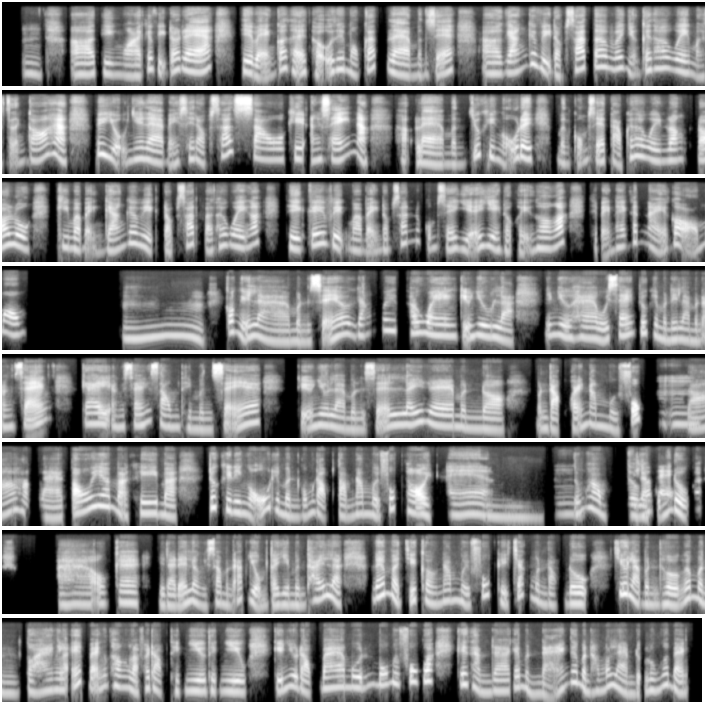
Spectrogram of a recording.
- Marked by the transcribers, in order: tapping; background speech
- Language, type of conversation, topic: Vietnamese, advice, Làm thế nào để duy trì thói quen đọc sách hằng ngày khi tôi thường xuyên bỏ dở?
